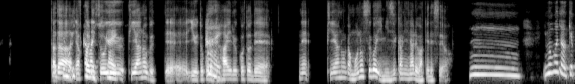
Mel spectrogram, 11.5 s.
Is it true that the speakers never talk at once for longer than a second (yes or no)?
no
